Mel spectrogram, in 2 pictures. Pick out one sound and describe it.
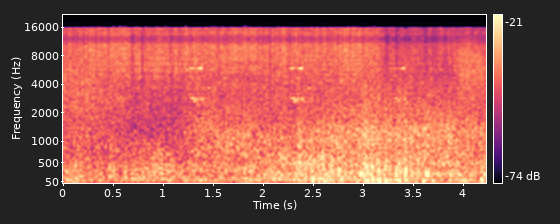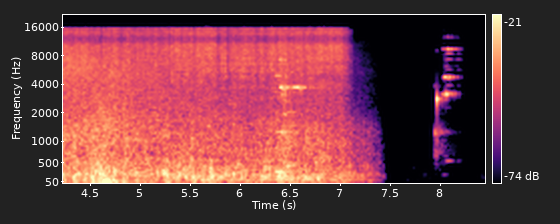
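Lightning crackles and rumbles loudly.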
